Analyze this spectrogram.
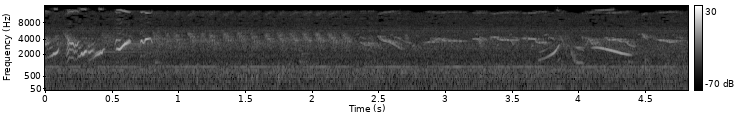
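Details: A Crested lark in Extremadura, Spain, in May 2005 gives a quick burst of bright chirps, then a few faint notes and one clear whistle that slurs downward, over a steady background hiss.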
